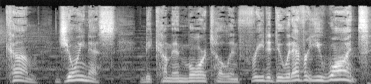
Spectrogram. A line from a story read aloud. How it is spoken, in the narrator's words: shouted Amanda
